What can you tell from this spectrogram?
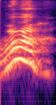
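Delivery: high, loud "woo"; big delighted cheer; excited whoop. Real, not acted. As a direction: whoop it up in celebration. Guest celebrates being on the show.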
